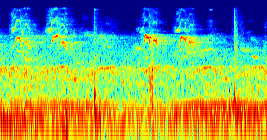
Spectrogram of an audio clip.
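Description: Outdoor background: a steady low hum with a few faint high bird chirps and several light taps, such as footsteps on concrete.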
